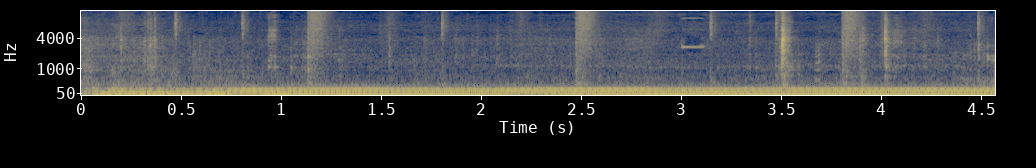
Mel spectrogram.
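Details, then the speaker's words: Nissan Silvia Spec-R S15, freshly lowered on coilovers with new wheels, front alignment off: heavy low rumble with irregular sharp scraping bursts as the front wheel rim grinds on the coilover while driving. "this is definitely grinding nasty on the coil"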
